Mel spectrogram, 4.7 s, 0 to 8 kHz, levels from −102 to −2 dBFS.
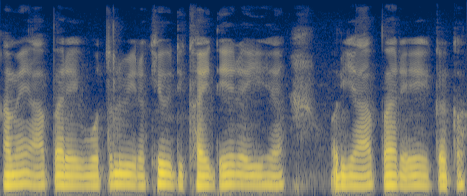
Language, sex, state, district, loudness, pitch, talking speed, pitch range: Hindi, male, Haryana, Charkhi Dadri, -17 LUFS, 110 Hz, 205 wpm, 105-115 Hz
